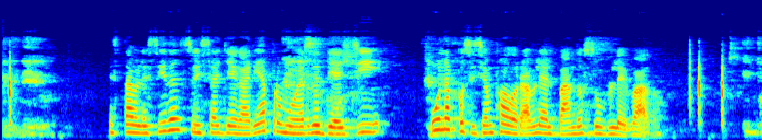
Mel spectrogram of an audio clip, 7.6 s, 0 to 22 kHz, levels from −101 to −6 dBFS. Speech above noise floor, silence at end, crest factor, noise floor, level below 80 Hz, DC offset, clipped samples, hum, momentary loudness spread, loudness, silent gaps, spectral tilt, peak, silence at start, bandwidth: 38 dB; 0 s; 24 dB; -66 dBFS; -76 dBFS; under 0.1%; under 0.1%; none; 11 LU; -29 LUFS; none; -5 dB/octave; -4 dBFS; 0.05 s; 7.8 kHz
